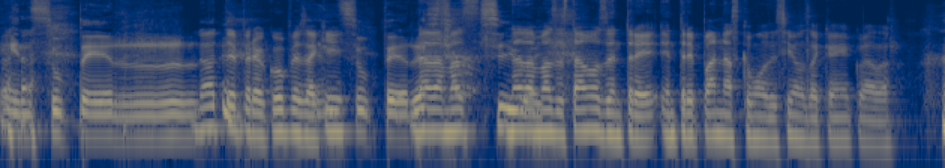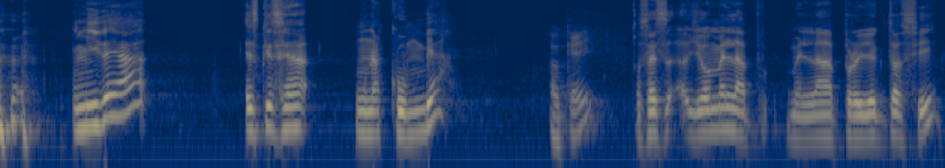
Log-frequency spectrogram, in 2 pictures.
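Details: Mexican male singer who has stuttered since early childhood and says he does not stutter when singing; finding: stuttering.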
